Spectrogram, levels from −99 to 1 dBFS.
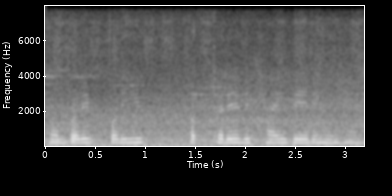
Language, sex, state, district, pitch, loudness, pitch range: Hindi, female, Chhattisgarh, Raipur, 215 Hz, -16 LUFS, 205-215 Hz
